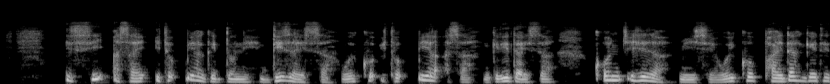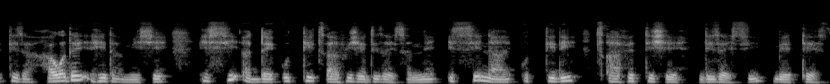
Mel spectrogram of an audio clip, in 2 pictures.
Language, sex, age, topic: Gamo, male, 25-35, government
